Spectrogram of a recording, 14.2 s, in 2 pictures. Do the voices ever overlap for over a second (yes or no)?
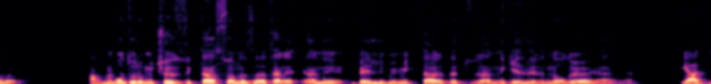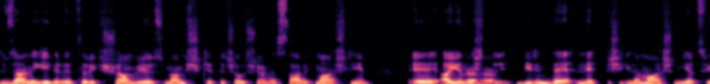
no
